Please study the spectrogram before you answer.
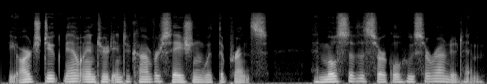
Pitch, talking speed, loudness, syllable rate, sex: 120 Hz, 210 wpm, -19 LUFS, 6.9 syllables/s, male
